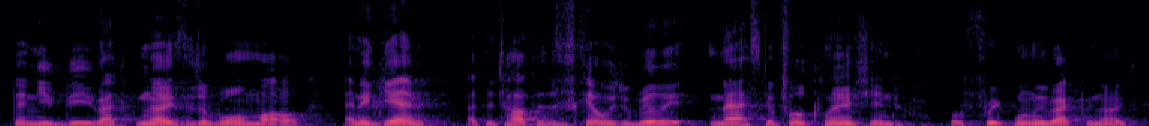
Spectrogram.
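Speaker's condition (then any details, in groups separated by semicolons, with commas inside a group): Cerebral palsy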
